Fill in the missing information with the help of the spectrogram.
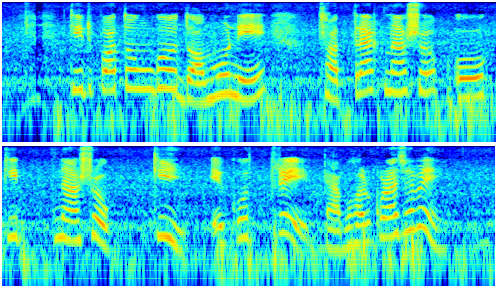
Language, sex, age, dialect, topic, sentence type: Bengali, female, 18-24, Rajbangshi, agriculture, question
